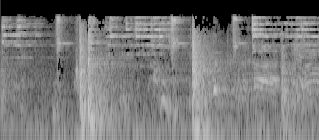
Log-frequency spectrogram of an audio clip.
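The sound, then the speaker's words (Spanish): Knives are thrown at human-shaped targets on a wooden panel in a training hall, landing with a few sharp, dull thunks spaced apart over a low, steady background. “los iniciados lanzan cuchillos a unas dianas con forma humana situadas en un panel de madera”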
